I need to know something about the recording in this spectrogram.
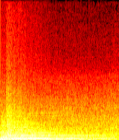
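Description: Church organ sounding a final held chord, several steady notes sustained after a run of moving notes and released near the end: the close of a piece of service music.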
